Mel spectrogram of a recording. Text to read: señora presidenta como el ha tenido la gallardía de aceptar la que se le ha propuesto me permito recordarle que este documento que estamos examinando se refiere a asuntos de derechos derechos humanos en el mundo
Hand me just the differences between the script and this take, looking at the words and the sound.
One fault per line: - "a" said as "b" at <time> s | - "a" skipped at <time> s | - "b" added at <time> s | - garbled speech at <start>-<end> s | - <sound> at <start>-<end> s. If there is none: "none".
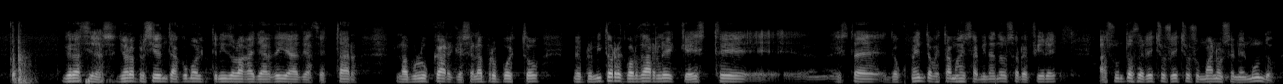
- squeak at 0.1-0.4 s
- dropout at 9.1-9.1 s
